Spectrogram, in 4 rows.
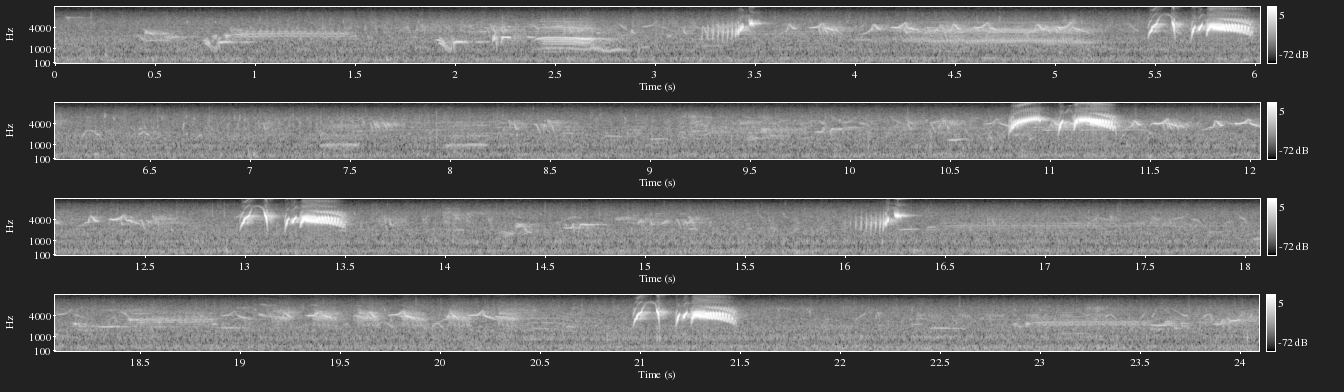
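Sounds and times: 
bird song of high sharp chirps: 0.0s - 6.0s, 7.4s - 15.4s, 16.0s - 24.0s.

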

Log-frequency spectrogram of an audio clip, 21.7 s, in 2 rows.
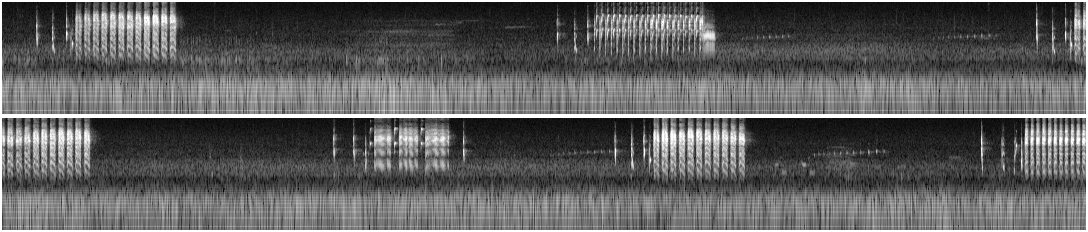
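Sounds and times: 
bird song with high sharp chirped notes and dense rapid trill: 0.4s - 1.8s, 5.1s - 7.9s, 9.6s - 11.8s, 14.2s - 15.5s, 16.4s - 19.7s, 20.6s - 21.6s.

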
